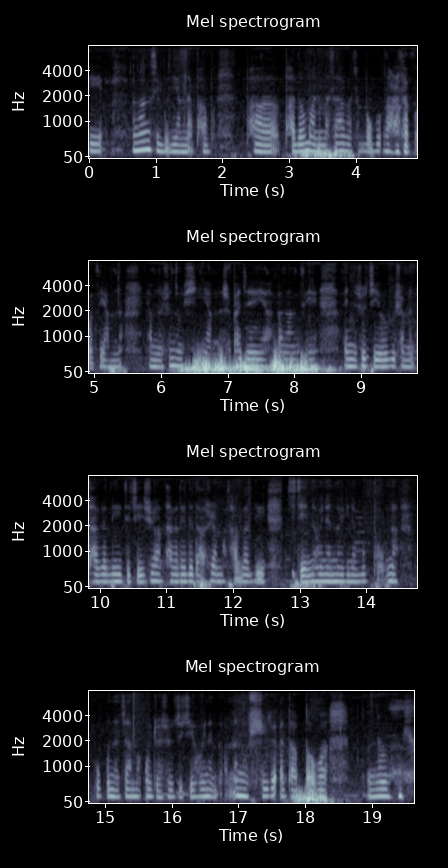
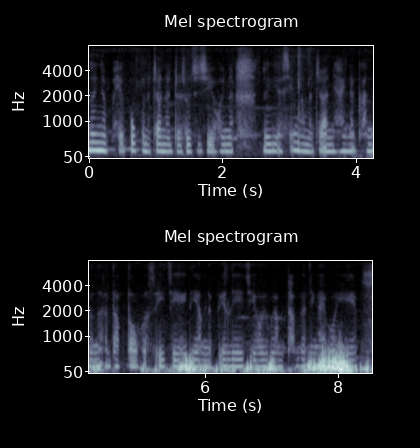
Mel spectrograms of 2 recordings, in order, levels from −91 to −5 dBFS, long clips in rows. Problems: background sounds at intervals, background conversations at intervals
